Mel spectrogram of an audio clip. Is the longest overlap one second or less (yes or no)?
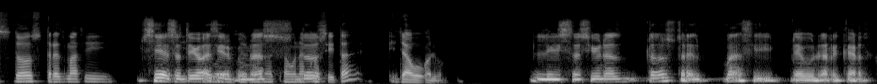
no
